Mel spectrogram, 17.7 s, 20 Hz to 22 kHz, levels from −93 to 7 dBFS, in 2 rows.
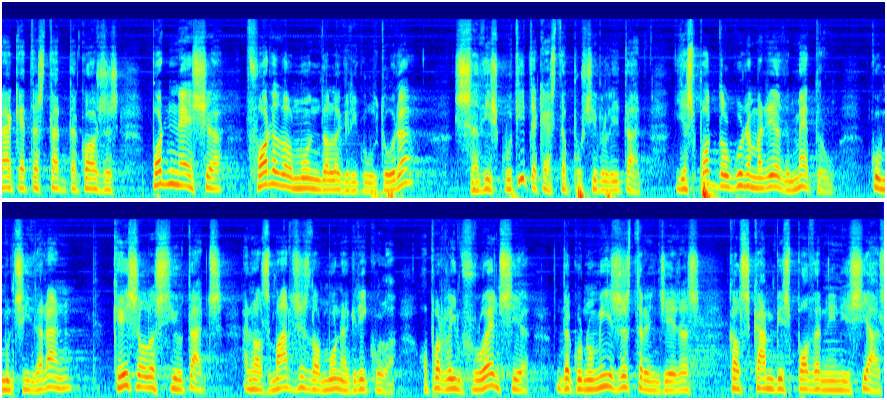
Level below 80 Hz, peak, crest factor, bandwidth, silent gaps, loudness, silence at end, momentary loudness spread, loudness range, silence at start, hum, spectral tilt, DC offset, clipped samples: -34 dBFS; 0 dBFS; 20 dB; 16 kHz; none; -21 LUFS; 0 s; 9 LU; 2 LU; 0 s; none; -4.5 dB/octave; under 0.1%; under 0.1%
